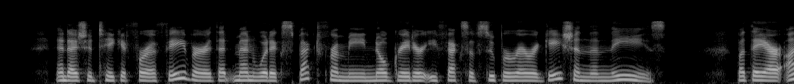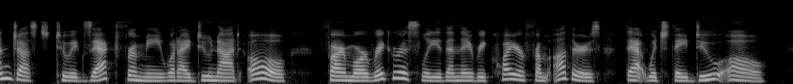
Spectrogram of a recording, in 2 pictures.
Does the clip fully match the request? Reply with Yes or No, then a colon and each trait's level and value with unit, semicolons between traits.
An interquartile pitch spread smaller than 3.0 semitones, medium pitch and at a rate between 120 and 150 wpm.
No: narrow, 2.6 semitones; medium, 180 Hz; average, 180 wpm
